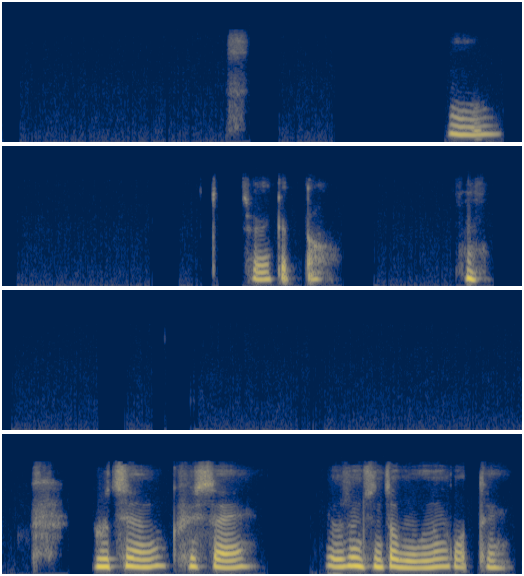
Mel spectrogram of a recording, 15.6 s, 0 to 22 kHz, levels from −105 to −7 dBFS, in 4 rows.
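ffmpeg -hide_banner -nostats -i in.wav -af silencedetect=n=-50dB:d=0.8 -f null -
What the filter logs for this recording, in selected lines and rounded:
silence_start: 0.00
silence_end: 1.71 | silence_duration: 1.71
silence_start: 1.81
silence_end: 3.35 | silence_duration: 1.55
silence_start: 3.72
silence_end: 5.48 | silence_duration: 1.76
silence_start: 6.33
silence_end: 7.38 | silence_duration: 1.05
silence_start: 7.49
silence_end: 11.93 | silence_duration: 4.44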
